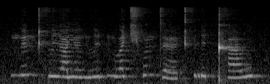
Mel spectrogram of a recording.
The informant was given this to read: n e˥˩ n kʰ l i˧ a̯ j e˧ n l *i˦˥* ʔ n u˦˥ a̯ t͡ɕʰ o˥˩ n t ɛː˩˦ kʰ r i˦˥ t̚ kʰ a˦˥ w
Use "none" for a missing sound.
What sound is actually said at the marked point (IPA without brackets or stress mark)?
i˦˥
